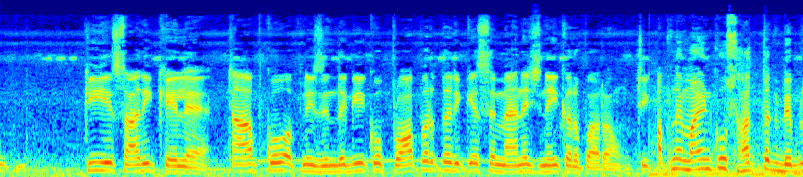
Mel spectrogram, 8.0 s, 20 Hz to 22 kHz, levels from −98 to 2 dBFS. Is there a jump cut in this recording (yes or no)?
yes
